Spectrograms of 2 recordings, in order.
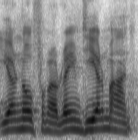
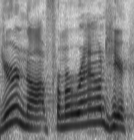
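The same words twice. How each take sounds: First: Lightly put-on Scottish "You're not from a reindeer" with reindeer for around here; a hint of Glasgow street kids; imitating Scottish accent. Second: Said in the usual way. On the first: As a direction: say "reindeer" the Glasgow way, run together. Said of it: "'Cause they're like". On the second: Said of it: "'cause you're like".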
